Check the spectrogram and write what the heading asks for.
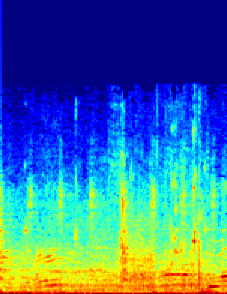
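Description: Basketball game sound from the court: a ball dribbled on the hardwood floor and short high sneaker squeaks, over arena background music with a steady deep bass.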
